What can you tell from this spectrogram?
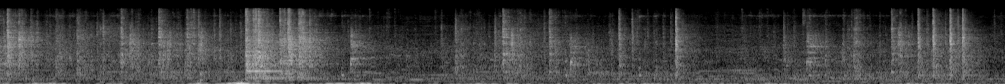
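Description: Metal coins clinking and clattering in a coin pusher machine as coins drop and are pushed over the shelf edge. There is a dense flurry of clatter near the start and another around the third second, then scattered clinks.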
